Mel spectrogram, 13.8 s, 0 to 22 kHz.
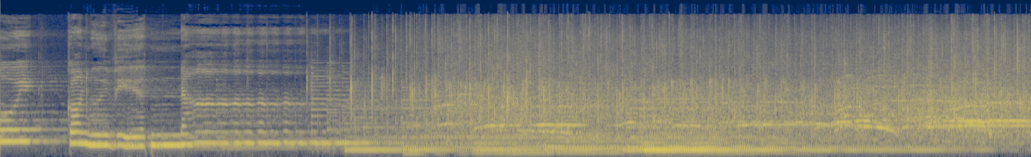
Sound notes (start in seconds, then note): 4.3 bright music continues; 4.6 audience cheering and applauding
